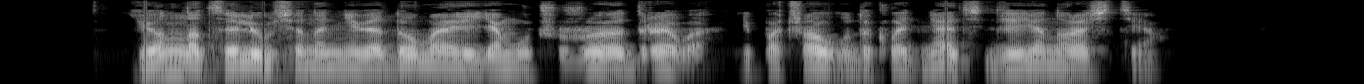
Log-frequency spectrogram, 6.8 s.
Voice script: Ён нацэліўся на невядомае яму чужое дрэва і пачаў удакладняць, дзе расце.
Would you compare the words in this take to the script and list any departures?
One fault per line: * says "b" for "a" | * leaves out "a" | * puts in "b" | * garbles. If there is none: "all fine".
* puts in "яно"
